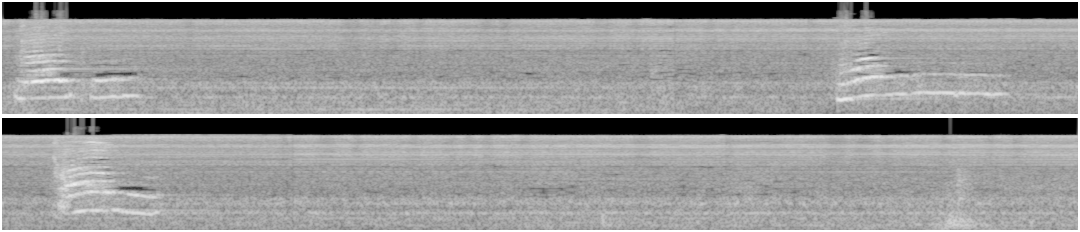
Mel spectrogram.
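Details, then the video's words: Red Tabby Persian cat Lucy, impatient in the mornings, meows to wake her owners from bed in a daily ritual; three loud bending meows in the first six seconds, then quieter, over steady room hum. "Lucy The Talking Cat"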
